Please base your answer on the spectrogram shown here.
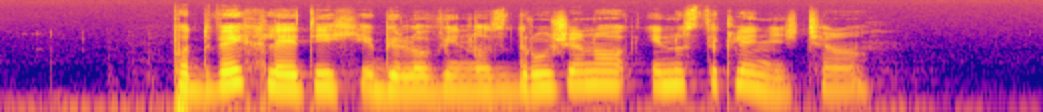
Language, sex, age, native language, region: Slovenian, female, 18-29, Slovenian, Southeast Slovenia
